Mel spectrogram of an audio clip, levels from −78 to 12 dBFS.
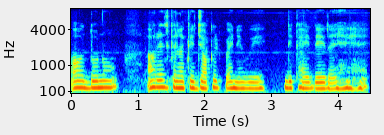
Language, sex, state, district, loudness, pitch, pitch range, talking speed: Hindi, female, Karnataka, Bangalore, -13 LUFS, 180 Hz, 170-190 Hz, 160 wpm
